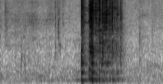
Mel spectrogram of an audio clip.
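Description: A short breathy slurp about a second in, lasting about half a second, as white bean puree is tasted off a spoon.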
